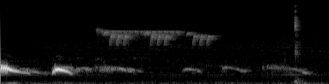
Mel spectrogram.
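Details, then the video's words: Female spotted dove, laying and calling to stimulate males into cooing for pairing; two strong downslurred coos followed by softer drawn-out notes, while a higher bird twitters briefly behind. "Tiếng Chim Cu Gáy Mái Chuẩn Kích Trống"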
